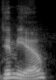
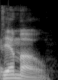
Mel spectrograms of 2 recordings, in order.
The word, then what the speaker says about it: Demio: If you haven't heard about it, it's called Dimeo. Am I saying it correctly? How'd I do? Nope. You did terrible. It's called Demo. Demo. I always Demo rhymes with demo.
